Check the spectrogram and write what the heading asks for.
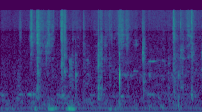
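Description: Faint scattered clicks and light knocks of draw balls being handled and picked from the draw pot by hand.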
